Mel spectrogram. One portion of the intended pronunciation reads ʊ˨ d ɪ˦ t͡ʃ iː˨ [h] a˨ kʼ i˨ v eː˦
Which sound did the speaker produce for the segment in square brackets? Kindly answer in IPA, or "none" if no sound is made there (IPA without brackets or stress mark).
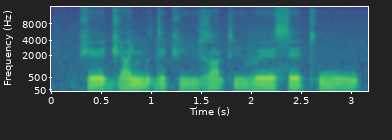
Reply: ɣ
